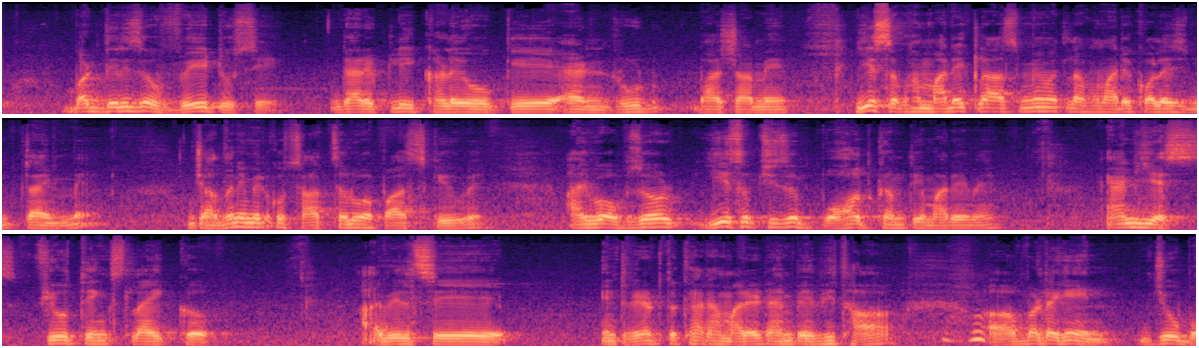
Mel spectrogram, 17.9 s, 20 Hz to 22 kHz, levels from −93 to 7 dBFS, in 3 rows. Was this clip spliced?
no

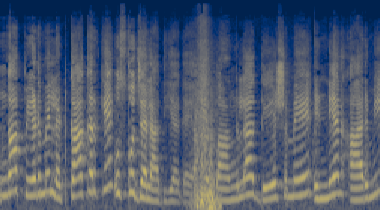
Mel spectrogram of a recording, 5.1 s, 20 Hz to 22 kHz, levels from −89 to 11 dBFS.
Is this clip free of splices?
no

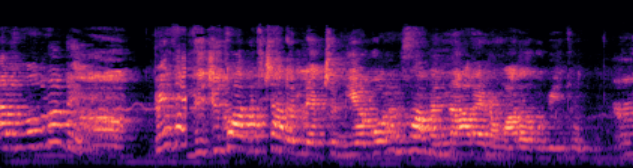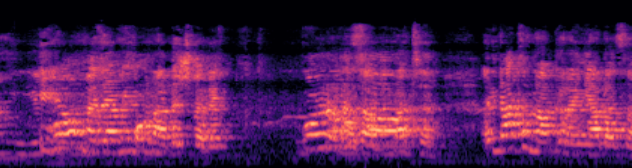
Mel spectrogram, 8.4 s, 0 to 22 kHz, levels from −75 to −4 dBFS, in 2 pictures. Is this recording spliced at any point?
yes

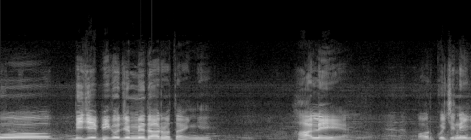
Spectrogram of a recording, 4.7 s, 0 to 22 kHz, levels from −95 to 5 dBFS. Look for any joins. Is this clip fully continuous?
yes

